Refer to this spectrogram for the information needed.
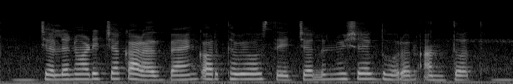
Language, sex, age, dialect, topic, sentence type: Marathi, female, 18-24, Southern Konkan, banking, statement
